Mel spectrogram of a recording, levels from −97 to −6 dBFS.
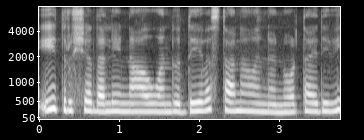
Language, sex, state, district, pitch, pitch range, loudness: Kannada, female, Karnataka, Mysore, 225 Hz, 215-240 Hz, -15 LUFS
